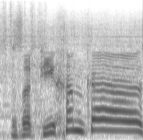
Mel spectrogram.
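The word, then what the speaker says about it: zapiekanka: запіханка з сиром запіканка запіханка да запіканка вже ж запіха в польській мові же ж на передостанній слог ставляться наголос так у польській запіханка сиром тоді запікан запікан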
